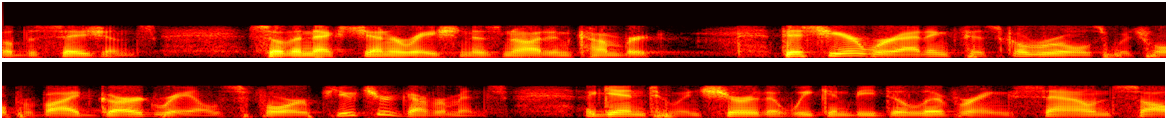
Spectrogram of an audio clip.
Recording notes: Budget 2023 Telephone Town Hall. Held an interactive telephone town hall.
